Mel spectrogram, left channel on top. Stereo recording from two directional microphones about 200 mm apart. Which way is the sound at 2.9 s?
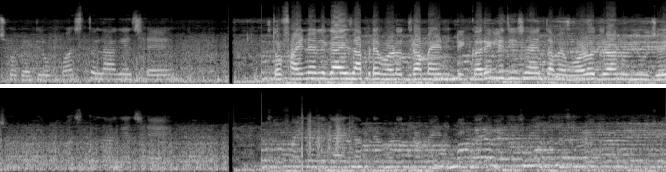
65° left (ahead or behind).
